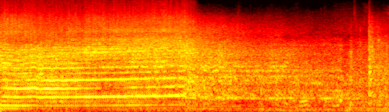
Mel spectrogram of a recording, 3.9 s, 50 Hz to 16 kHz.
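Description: A De Tomaso P72 sports car engine roars loudly with high revving tones for about two seconds, then drops off, leaving faint road noise and a short squeak.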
